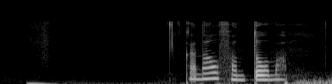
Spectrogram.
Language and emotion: Russian, neutral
